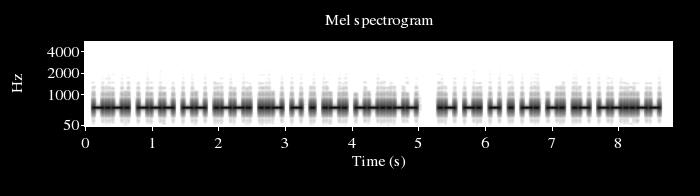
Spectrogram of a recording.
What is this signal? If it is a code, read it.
Morse code, heard as a keyed tone, about 25 wpm, 600 Hz. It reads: COMPUTER, ANTENNA,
